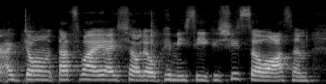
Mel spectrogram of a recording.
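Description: Bright and sharp in tone, a woman with a western Canadian accent speaks fairly quickly at a medium pitch on a very clean recording with a silent background. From western Canada (Alberta, from age seven). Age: 30s. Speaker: realtor and spin instructor. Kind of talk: casual chat.

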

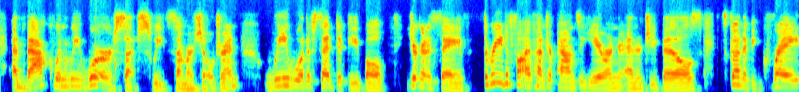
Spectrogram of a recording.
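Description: A woman with an American accent and a normal speaking voice, fairly low in pitch, lively in intonation, at a moderate pace. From US, Oregon. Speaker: council energy officer. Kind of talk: casual chat.

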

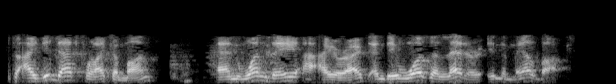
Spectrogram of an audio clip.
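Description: A man speaks with a French Canadian accent. His pace is moderate. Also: long, frequent pauses. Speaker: podcast guest.

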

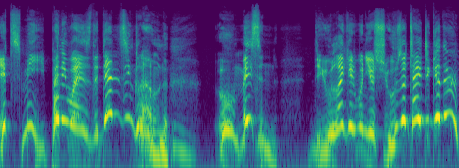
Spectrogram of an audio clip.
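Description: A put-on character voice at an extremely high pitch, with long, frequent pauses. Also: moderate pace. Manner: menacing, creepy.

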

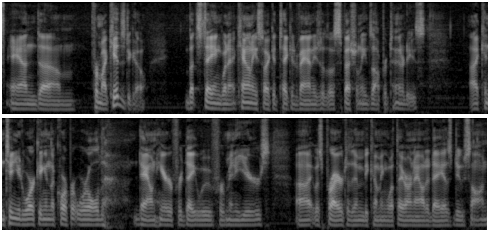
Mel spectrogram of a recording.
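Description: A man with a very deep, low pitch speaks at a fairly quick pace in a monotone, flat intonation, on a very clean recording with a silent background. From Missouri, Kansas City area. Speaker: nonprofit bakery founder. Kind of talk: interview. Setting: at the bakery.

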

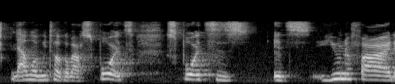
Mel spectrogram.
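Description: A woman with a New York accent over noticeable background noise. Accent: New York City English. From New York City, Queens. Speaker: sports business and marketing professional. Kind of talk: interview.

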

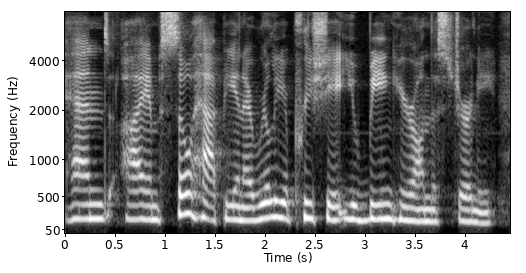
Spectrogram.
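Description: A woman talks in a plain, everyday voice at a medium pitch. Her pace is moderate and her pitch variation ordinary. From Canada and Jamaica. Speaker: podcast host, homeschooling parent. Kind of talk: casual Q&A interview; casual closing remarks.

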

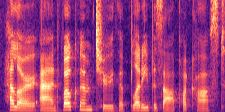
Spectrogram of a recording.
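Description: A woman puts on a robotic character voice at a fairly low pitch. She speaks at a moderate pace on a very clean recording with a silent background. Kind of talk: podcast opener.

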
